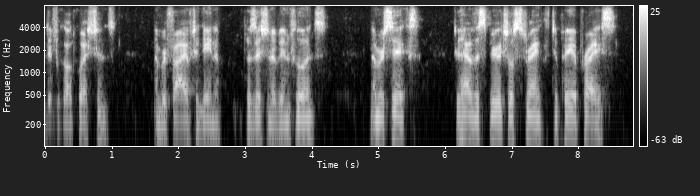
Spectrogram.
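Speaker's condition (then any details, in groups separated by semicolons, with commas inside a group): Parkinson's disease, mild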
